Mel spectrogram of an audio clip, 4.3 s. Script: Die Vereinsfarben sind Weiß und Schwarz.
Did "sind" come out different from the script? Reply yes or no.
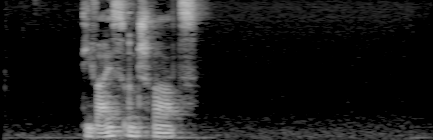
yes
